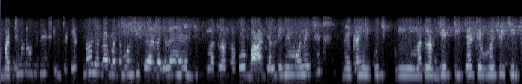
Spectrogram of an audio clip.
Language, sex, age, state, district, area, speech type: Maithili, female, 18-30, Bihar, Begusarai, urban, conversation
